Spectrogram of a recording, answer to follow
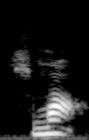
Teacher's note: Мы должны выделить айн, постараться. То есть это просто буква А, только она идет из глубины горла.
